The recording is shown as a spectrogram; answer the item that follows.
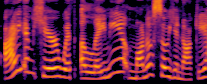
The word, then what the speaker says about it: Manousogiannakis: And today I am here with Eleni Manousogiannakis. How are you doing today? Good, thank you. Very impressive with pronouncing the last name correctly.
